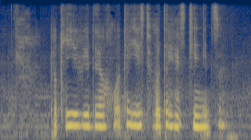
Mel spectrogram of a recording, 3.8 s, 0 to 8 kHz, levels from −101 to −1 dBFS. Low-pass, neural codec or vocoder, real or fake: 7.2 kHz; codec, 16 kHz in and 24 kHz out, 0.6 kbps, FireRedTTS-2 codec; fake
